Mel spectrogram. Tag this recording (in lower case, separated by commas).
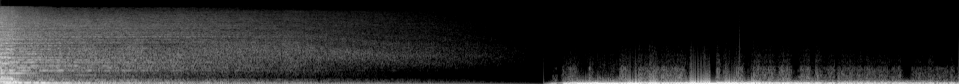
music, silence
